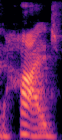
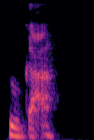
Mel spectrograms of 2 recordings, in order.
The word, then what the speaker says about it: hygge: but before that I looked up how to pronounce it hyge, but it is hygge.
